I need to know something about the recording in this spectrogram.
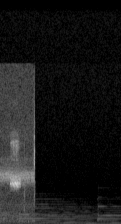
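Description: Faint insect chirping: two short, high chirps over a steady high-pitched ring, which cut off abruptly less than a second in. Very faint sustained background music follows.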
